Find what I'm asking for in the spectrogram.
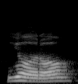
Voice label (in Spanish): "aguacero", Zapoteco Magdalena Ocotlan; Fenómenos; INALI; Haspelmath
